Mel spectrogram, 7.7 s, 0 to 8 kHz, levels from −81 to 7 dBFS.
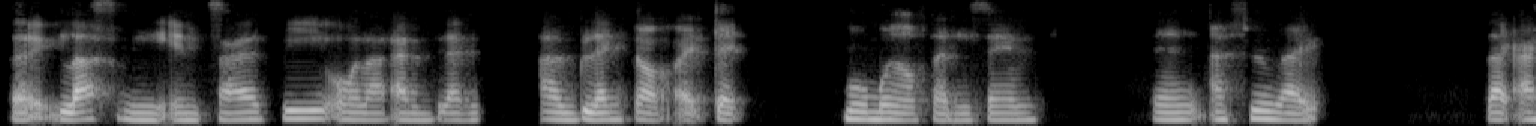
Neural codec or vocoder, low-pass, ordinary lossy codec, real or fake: codec, 16 kHz, 0.8 kbps, ZipCodec; none; none; fake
